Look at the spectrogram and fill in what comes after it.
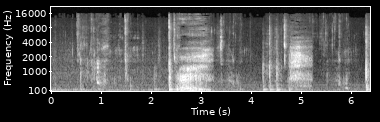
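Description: Close-miked chewing and eating of spicy gukbap, a Korean rice soup, from a spoon, with two louder mouthfuls, about two and a half and five seconds in, and a few light clicks.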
